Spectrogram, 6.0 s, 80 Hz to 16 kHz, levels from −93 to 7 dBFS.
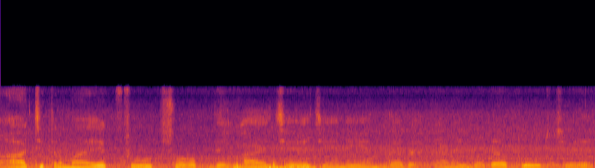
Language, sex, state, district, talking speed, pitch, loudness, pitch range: Gujarati, male, Gujarat, Gandhinagar, 130 wpm, 110 Hz, -18 LUFS, 105-115 Hz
